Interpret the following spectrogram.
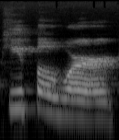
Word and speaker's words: pepelwerk: CEO and co-founder of people work remember we are spell phonetically PE p w e r k it's always nice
